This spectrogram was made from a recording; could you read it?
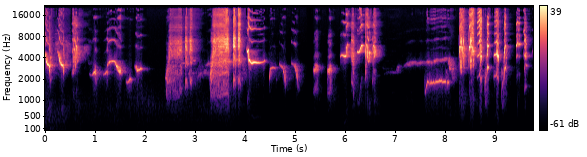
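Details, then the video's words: Varied Oriental magpie-robin song aimed at provoking rivals: chirps and whistled slurs, harsh buzzy bursts, a long even whistle, then a rapid run of sharp notes. "JENIS KICAU KACER TERAMPUH JADIKAN KACER AMAPAT LANGSUNG TERPIKAT EMOSI!"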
